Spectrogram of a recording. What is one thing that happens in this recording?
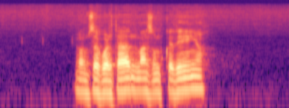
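A man speaks briefly and calmly, close to the microphone.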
